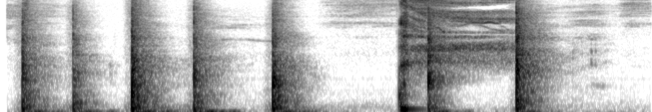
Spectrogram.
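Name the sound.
knocking on a surface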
